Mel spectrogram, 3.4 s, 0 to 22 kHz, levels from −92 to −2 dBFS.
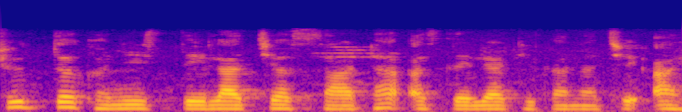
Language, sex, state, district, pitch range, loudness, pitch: Marathi, male, Maharashtra, Pune, 125-140 Hz, -17 LUFS, 130 Hz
